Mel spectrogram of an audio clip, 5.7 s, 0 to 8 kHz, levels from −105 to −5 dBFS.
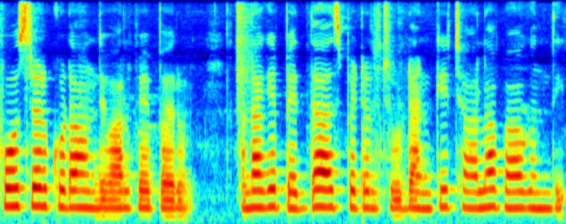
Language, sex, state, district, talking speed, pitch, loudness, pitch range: Telugu, female, Andhra Pradesh, Sri Satya Sai, 115 wpm, 225 Hz, -18 LUFS, 185-235 Hz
